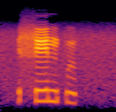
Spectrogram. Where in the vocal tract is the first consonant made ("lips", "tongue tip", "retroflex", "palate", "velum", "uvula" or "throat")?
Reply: tongue tip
